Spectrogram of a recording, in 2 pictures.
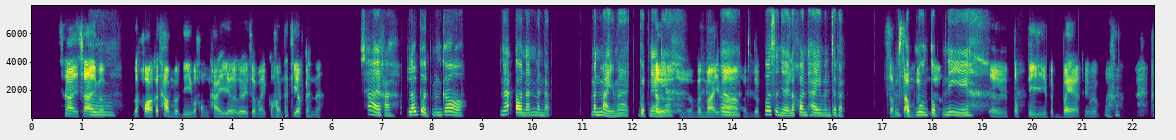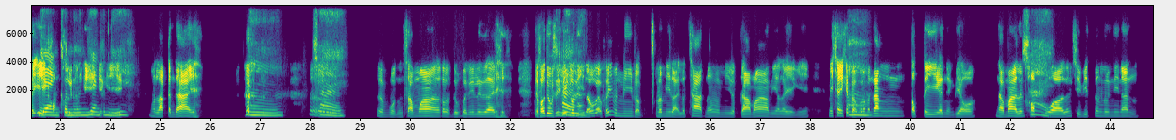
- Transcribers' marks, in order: laughing while speaking: "ก่อน"; other background noise; tapping; background speech; chuckle; chuckle; chuckle; tsk
- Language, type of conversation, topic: Thai, unstructured, คุณคิดว่างานอดิเรกช่วยลดความเครียดได้จริงไหม?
